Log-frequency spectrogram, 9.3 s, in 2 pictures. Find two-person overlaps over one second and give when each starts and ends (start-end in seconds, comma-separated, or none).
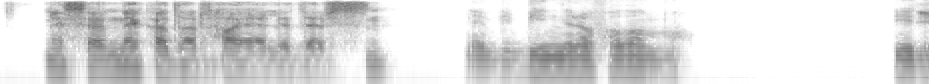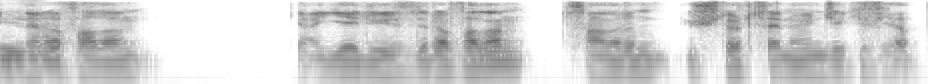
none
